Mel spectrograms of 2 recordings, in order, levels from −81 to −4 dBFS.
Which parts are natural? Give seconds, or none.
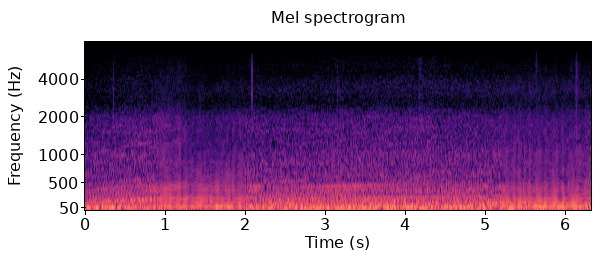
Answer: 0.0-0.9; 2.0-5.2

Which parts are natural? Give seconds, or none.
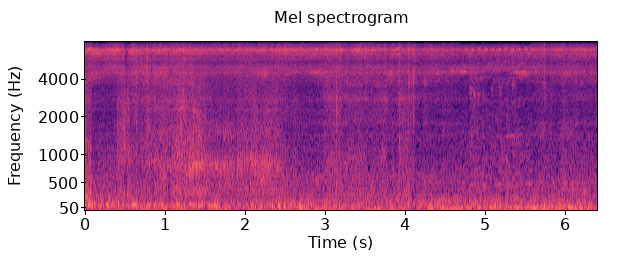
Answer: 4.7-5.6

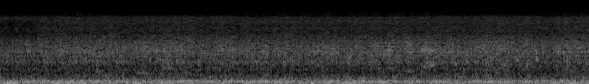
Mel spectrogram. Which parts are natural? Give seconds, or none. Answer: 1.9-4.4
